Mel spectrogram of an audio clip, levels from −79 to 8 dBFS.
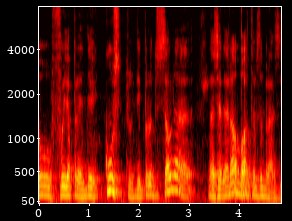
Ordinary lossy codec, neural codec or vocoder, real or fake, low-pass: none; codec, 16 kHz, 4 kbps, FunCodec, trained on Chinese and English, 50 frames a second; fake; none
